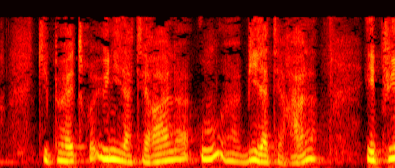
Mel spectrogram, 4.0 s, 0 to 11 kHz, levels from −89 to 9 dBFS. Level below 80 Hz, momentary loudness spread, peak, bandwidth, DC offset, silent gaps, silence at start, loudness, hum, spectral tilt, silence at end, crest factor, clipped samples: -56 dBFS; 11 LU; -2 dBFS; 8 kHz; under 0.1%; none; 0 s; -23 LUFS; none; -6 dB/octave; 0 s; 20 dB; under 0.1%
